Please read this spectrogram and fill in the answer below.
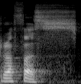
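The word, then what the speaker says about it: Rufus: रफस, ठीक है, रफस या फिर रूफस, जो भी इसका प्रोनाउंसिएशन है, ठीक है, आप जो भी कह सकते हो, रफस या फिर रूफस।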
